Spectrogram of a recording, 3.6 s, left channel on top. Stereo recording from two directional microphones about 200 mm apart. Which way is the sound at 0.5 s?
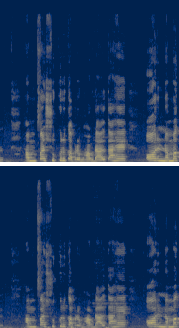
20° left (ahead or behind).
